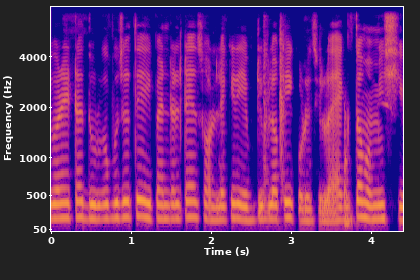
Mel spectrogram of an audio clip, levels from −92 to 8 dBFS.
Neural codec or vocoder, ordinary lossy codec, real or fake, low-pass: none; none; real; 7.2 kHz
